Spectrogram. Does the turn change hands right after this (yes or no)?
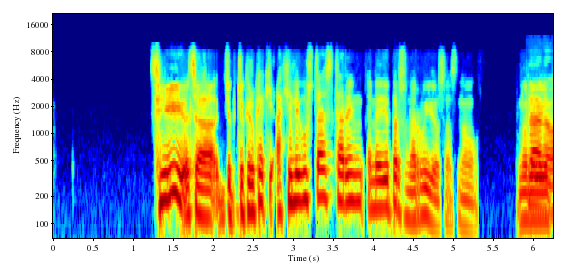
yes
